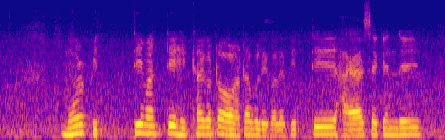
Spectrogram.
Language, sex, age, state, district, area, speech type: Assamese, male, 18-30, Assam, Kamrup Metropolitan, urban, spontaneous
